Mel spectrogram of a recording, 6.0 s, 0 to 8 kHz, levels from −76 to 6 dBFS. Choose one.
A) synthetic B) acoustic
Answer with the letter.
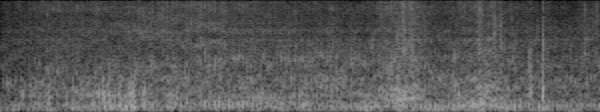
A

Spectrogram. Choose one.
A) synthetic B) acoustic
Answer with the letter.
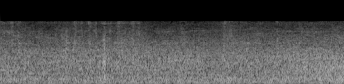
B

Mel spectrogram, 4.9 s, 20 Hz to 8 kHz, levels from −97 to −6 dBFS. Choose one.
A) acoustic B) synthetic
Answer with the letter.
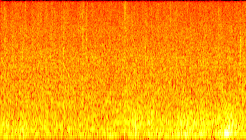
A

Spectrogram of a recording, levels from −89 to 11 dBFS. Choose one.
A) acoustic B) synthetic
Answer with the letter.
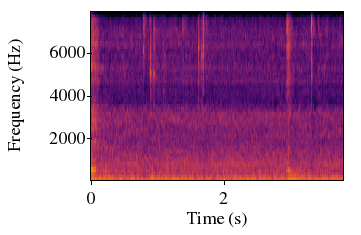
B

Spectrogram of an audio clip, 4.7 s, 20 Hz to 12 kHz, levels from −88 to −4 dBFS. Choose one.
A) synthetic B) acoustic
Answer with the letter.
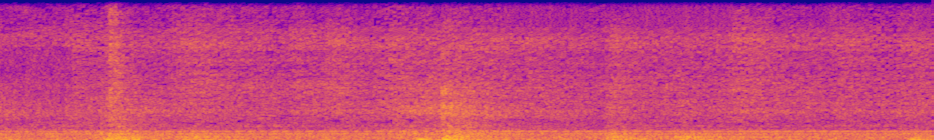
B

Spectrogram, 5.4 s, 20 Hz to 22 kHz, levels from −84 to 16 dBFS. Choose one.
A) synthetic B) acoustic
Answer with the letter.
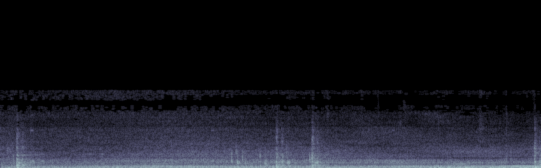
B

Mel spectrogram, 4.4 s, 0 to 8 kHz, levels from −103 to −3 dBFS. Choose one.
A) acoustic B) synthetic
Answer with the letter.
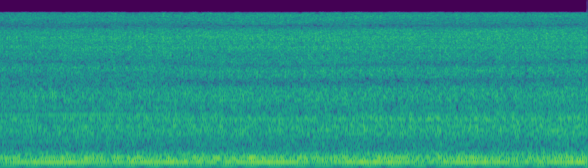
A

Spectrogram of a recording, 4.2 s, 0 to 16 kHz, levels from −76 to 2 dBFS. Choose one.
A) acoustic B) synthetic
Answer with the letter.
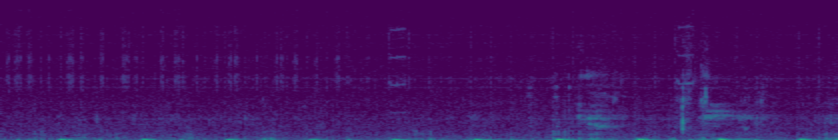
A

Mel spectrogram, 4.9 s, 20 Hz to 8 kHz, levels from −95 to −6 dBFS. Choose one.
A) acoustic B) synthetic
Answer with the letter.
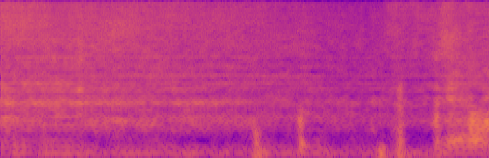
B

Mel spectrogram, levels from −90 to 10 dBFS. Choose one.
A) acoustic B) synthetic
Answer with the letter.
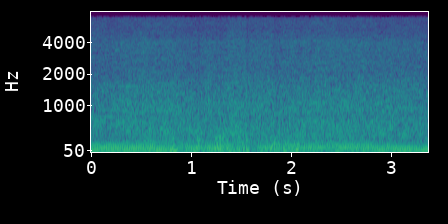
A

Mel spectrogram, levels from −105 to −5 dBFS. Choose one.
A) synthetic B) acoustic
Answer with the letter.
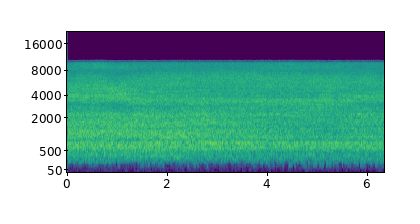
B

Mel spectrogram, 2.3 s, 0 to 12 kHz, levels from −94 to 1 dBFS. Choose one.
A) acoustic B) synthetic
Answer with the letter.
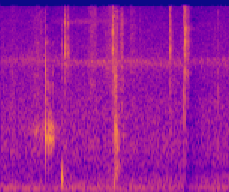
A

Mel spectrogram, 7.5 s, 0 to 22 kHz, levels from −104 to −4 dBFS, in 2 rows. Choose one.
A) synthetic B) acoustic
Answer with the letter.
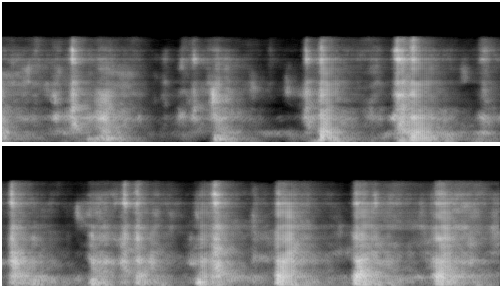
A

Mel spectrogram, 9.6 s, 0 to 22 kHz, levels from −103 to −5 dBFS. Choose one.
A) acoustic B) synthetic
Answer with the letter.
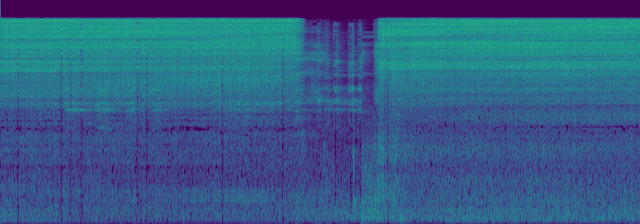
A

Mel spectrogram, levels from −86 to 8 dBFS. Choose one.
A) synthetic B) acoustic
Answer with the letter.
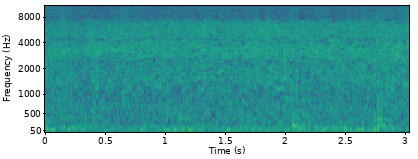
A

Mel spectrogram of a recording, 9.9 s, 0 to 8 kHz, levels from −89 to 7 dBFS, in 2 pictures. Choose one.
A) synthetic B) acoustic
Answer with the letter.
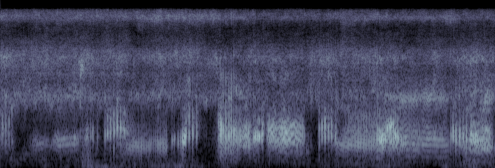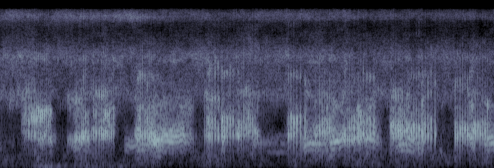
A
